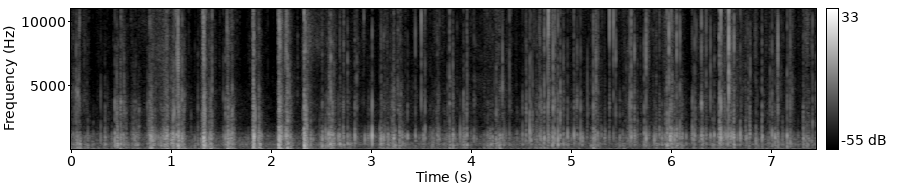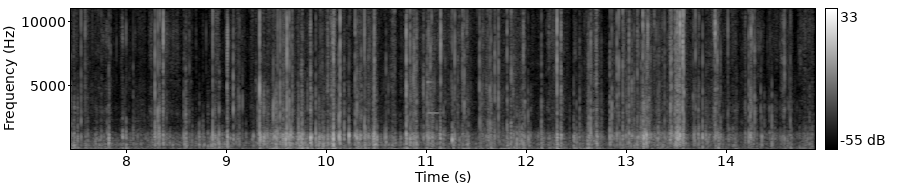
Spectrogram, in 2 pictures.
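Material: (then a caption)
Plastic. Long nails scratch, crinkle and fold a clear plastic bag of brown sugar closed with a red twist tie, resting on a table. A dense, steady stream of crinkling and crackling is heard, with rapid, irregular sharp ticks over a midrange body and bright, papery high edges for the full length.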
